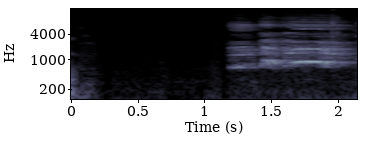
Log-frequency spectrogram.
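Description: A long, drawn-out pitched animal call begins just over a second in, after a near-silent first second, and carries on past the end.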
